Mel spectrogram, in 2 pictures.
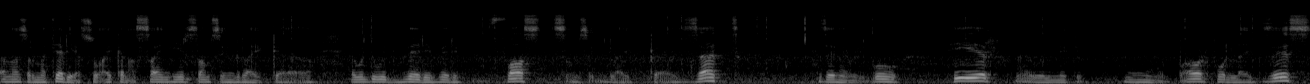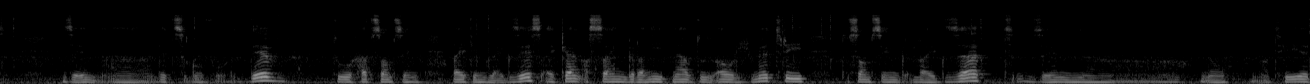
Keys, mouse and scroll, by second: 0.8 click, 3.7 click, 6.8-8.7 drag, 10.5-12.5 drag, 13.2 click, 15.1 click, 16.1 middle click, 16.8-18.0 scroll up 3, 18.0 click, 18.6-19.0 scroll down 1, 19.0-21.5 middle drag, 21.5-26.2 drag.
